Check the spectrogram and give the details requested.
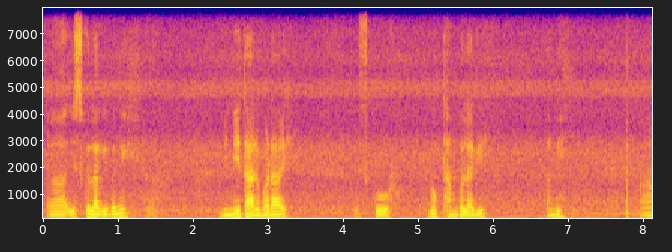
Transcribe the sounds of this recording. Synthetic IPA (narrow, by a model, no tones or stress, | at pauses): eskolaɡipʌni | minet̪aɦʌɾubaʈʌɦʌj | esko | rok̚t̪ʰamkolaɡi | ʌmi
